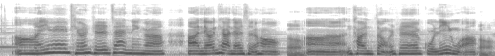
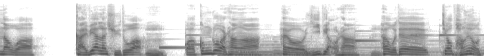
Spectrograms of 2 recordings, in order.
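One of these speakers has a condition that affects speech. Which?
The first: ALS.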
